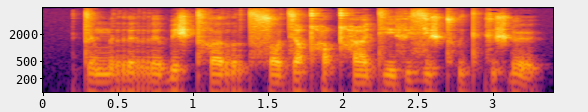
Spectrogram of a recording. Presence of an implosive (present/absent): present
